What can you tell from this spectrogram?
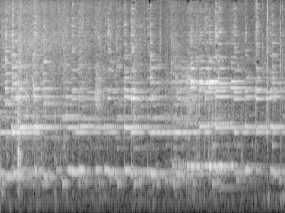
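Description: Several goat bells clanking and ringing at different pitches, overlapping irregularly as the goats move about.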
